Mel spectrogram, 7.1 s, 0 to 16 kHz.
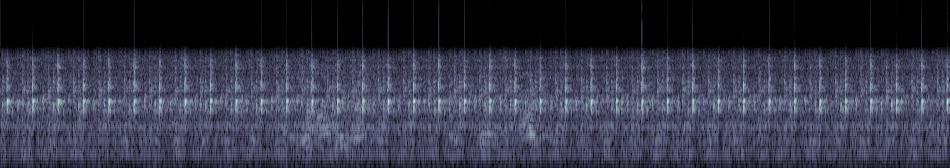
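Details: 1982 Mercedes-Benz 300D Turbo (US) idle ticking, crisp regular about 2.5 per second; injection pump timed, injectors rebuilt, valves adjusted (0.10 mm intake, 0.35 mm exhaust), chain stretched two degrees; chain tensioner suspected, unconfirmed.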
